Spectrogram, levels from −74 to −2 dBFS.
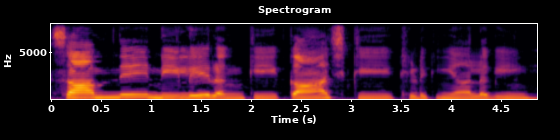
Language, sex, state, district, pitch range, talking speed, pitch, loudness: Hindi, female, Uttar Pradesh, Lucknow, 195-240 Hz, 100 wpm, 200 Hz, -19 LUFS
